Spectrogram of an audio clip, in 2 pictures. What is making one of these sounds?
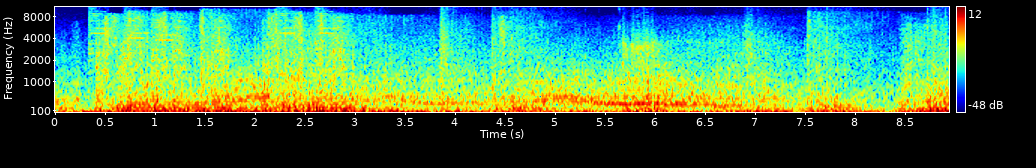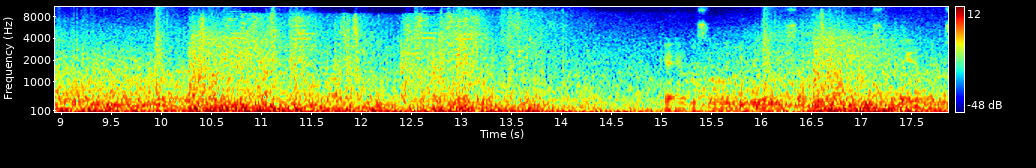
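Lava rumbles and crackles steadily.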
